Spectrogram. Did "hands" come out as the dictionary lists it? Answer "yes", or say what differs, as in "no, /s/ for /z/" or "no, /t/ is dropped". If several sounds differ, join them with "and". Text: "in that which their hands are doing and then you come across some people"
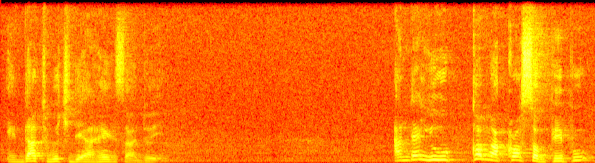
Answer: no, /s/ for /z/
